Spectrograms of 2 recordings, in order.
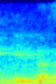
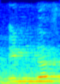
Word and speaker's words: Indos: ठीक है, ध्यान दीजिए, जो ग्रीक थे यानी ग्रीक के रहने वाले थे वो इस इंडस नदी को क्या कहते थे, इंडोस कहते थे। INDOS, इंडोस कहते थे।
